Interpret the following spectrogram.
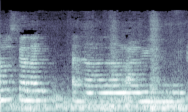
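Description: Music with a high singing voice holding steady notes, sliding between pitches near the start and holding two long notes in the second half.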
